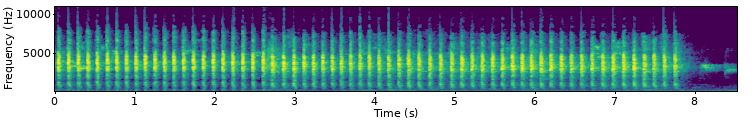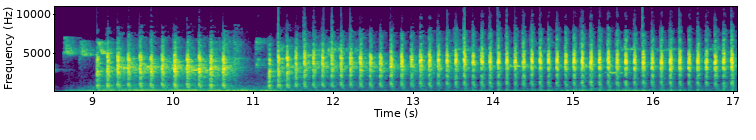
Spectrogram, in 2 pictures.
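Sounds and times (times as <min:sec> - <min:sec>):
kingfisher calling: 0:09.0 - 0:17.0.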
